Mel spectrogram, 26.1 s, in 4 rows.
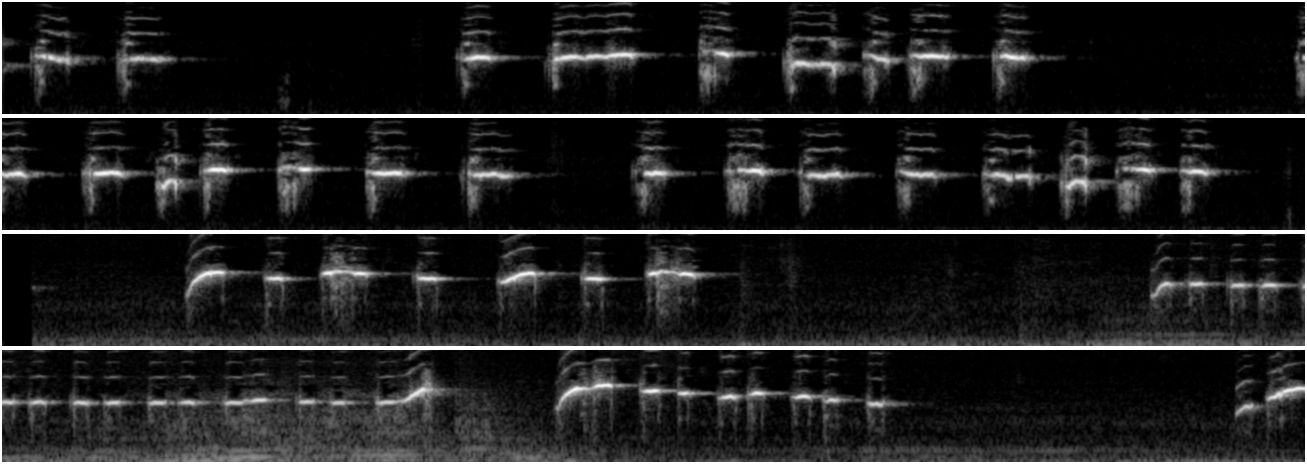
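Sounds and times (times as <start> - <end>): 
cockatiel whistled song: 2.3 - 5.3, 6.5 - 12.6, 13.9 - 16.7, 17.9 - 24.3, 25.2 - 26.0.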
